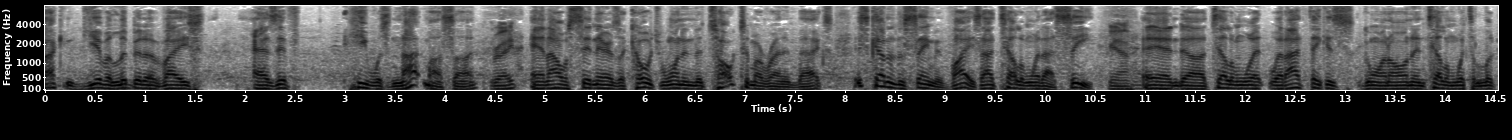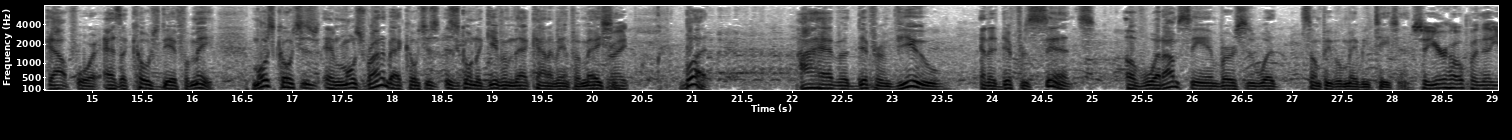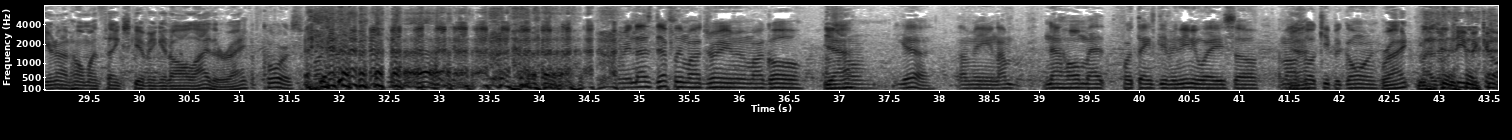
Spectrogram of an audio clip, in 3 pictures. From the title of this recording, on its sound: Live From Radio Row At Super Bowl 57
